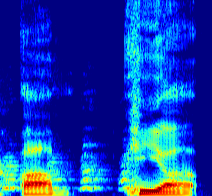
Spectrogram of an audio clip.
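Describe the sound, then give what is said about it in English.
A dog barks loudly at someone at the front door, two drawn-out, harmonic barks with a short whine between them, sounding agitated. “Sorry, my dog's going nuts. Somebody's at the front door.”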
